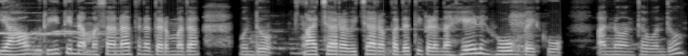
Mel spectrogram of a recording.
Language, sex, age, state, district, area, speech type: Kannada, female, 45-60, Karnataka, Chikkamagaluru, rural, spontaneous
